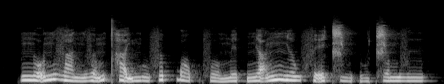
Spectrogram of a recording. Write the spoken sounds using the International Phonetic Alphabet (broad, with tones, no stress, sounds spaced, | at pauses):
n o̰˧˥ n v a˧˩ n v ə̰˧˥ m t̪ʰ a̰˧˨ j m u˧˩ f ə˦˥ p̚ ɓ ɔ˨˩ p̚ f o˧˩ m e˨˩ t̚ ɲ a̰˧˥ ŋ ɲ ə˧ w f ḛ˧˥ t͡ɕ ɨ̤˨˩ ʔ ṳ˨˩ t͡ɕ ə˧ m v ɨ˧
